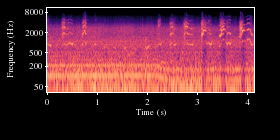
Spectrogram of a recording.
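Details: Eager for Sarah Park Dog Park in Lake Havasu City, Cricket the dog whimpers and yips in high, wavering squeals, sparse at first and then quickening, against the low drone of a moving car.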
